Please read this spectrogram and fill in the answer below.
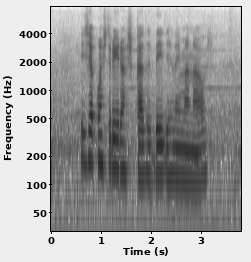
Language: Portuguese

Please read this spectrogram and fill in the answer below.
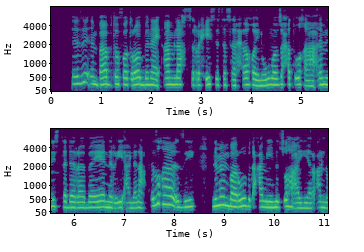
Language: Tigrinya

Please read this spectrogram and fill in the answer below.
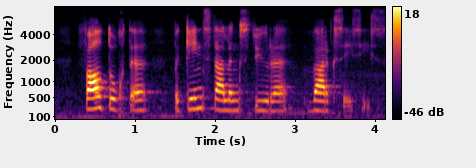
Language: Afrikaans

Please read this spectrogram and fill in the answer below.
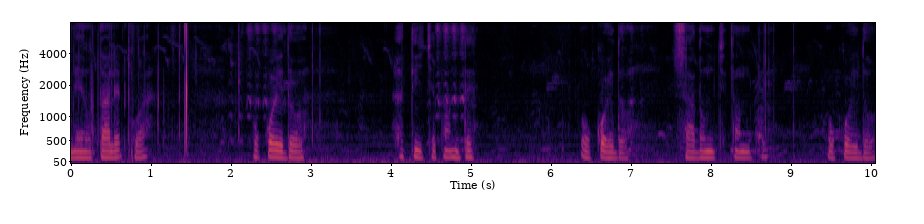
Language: Santali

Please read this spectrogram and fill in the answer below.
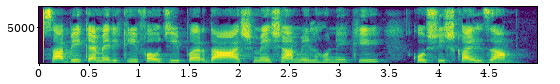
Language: Urdu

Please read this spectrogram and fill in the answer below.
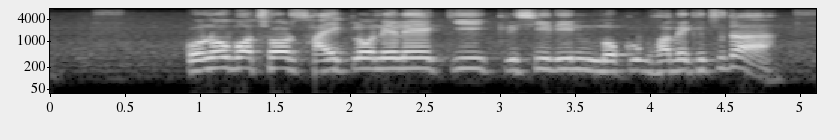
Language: Bangla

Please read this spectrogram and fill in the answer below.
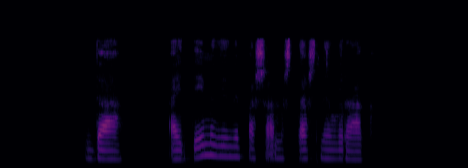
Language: Mari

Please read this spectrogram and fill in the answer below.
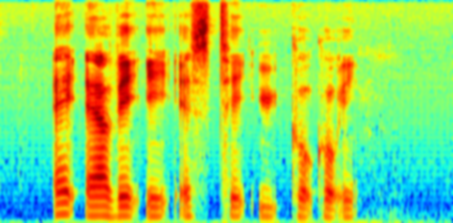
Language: Danish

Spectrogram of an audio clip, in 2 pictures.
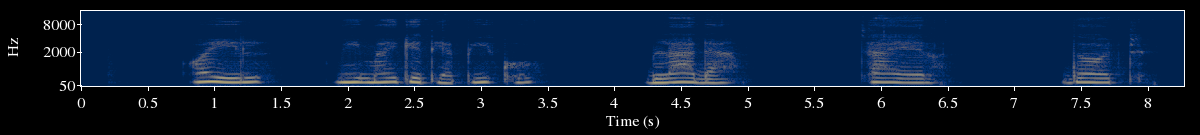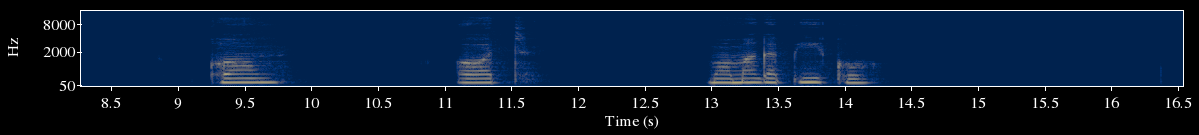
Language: Luo (Kenya and Tanzania)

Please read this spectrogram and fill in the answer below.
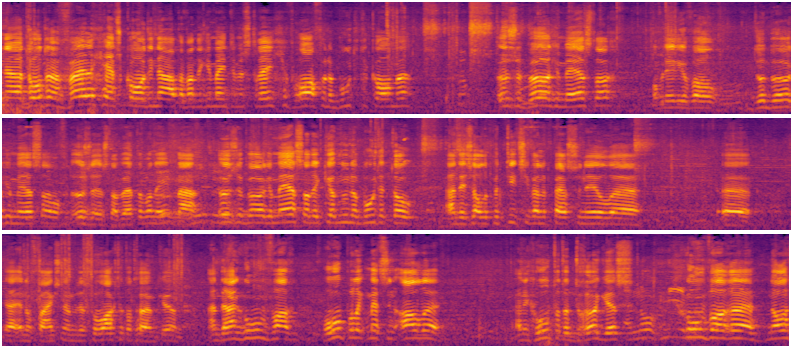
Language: Dutch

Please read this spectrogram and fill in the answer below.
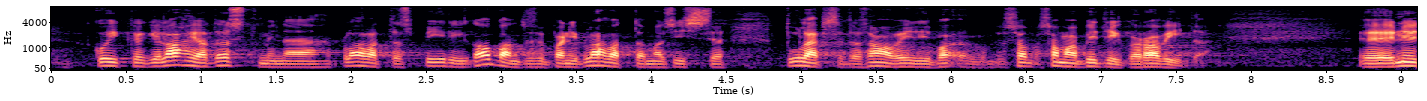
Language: Estonian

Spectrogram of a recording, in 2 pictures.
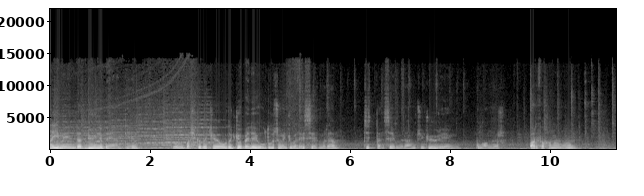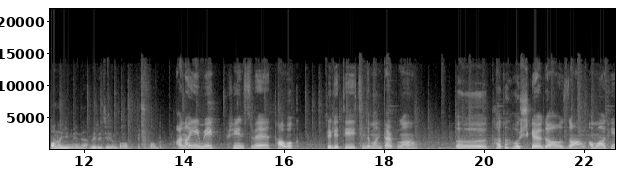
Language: Turkish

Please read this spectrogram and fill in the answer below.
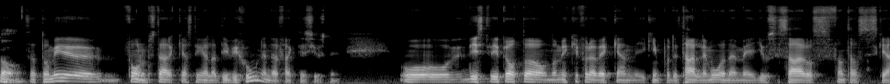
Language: Swedish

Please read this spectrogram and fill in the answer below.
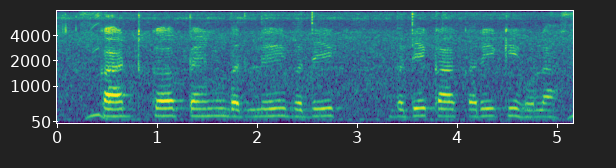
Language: Bhojpuri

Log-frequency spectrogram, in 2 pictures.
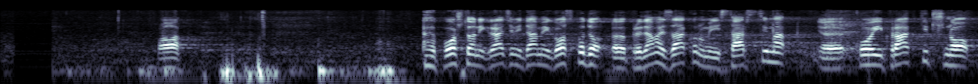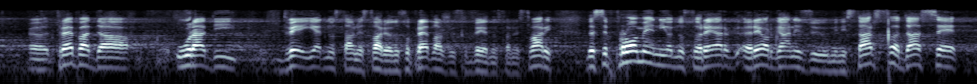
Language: Serbian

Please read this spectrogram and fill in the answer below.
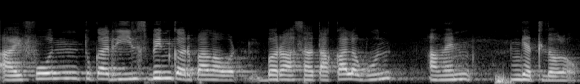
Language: Konkani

